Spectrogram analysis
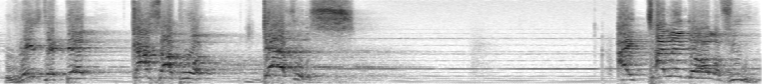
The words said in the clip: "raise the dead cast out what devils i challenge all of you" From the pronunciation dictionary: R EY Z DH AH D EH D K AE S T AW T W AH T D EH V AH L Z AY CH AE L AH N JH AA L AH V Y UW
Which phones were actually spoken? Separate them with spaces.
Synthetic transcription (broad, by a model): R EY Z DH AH D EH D K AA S AW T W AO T D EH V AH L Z AY CH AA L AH N JH AA L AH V Y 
